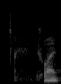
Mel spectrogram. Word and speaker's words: 專: This is the title phonetic character is pronounced in the first tone.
